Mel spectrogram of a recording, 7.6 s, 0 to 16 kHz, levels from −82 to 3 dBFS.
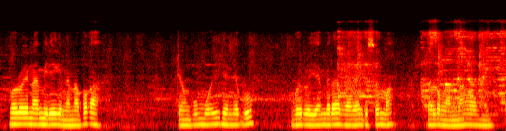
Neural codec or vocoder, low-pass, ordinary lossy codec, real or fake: none; 7.2 kHz; Opus, 24 kbps; real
